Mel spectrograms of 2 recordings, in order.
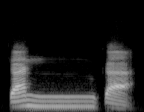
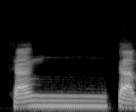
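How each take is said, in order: First: The n is nasal but clearly pronounced. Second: The n is hidden, gliding straight into k. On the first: The speaker calls it wrong. "Dengung tapi nunnya jelas itu juga tidak tepat" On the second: The speaker calls it right. "masuk langsung ke huruf berikutnya"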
